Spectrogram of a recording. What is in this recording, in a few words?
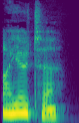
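"iota", English, British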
